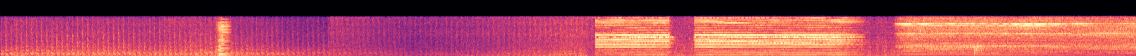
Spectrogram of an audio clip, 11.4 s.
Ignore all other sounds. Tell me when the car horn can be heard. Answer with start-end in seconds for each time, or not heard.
1.7-2.4, 5.9-8.7.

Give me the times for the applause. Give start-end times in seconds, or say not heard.
not heard.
